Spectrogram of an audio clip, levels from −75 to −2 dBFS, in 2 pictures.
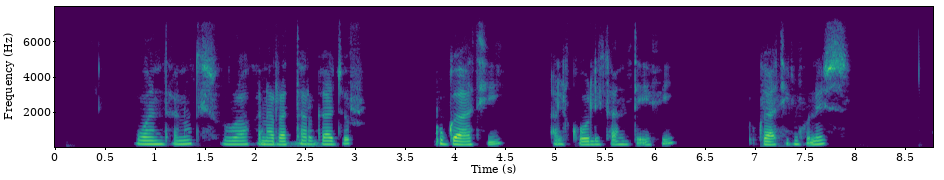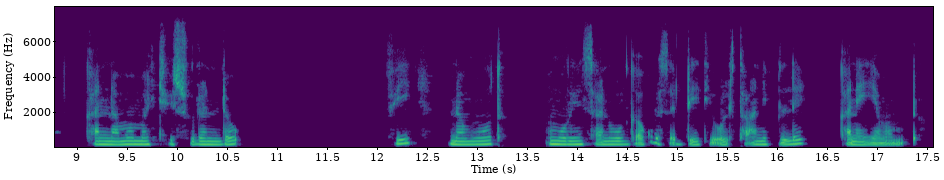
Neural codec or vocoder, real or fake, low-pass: none; real; 7.2 kHz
